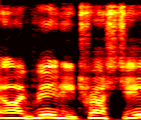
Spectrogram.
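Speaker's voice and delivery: ordinary talk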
